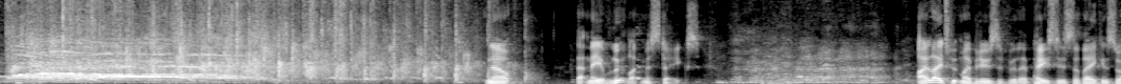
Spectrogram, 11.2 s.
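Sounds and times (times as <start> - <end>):
live show audience clapping and cheering: 0.0 - 5.5
speech: 4.9 - 7.4, 9.2 - 11.1
laughter: 5.9 - 6.6, 7.2 - 9.2.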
